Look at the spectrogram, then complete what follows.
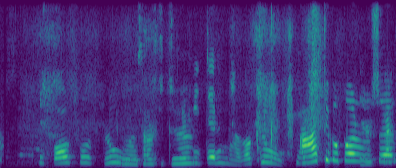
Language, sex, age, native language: Icelandic, male, 10, Icelandic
